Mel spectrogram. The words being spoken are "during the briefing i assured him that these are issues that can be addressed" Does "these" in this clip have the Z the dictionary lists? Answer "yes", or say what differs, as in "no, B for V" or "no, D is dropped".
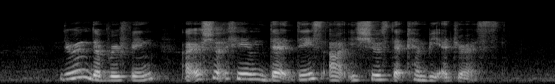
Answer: no, S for Z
